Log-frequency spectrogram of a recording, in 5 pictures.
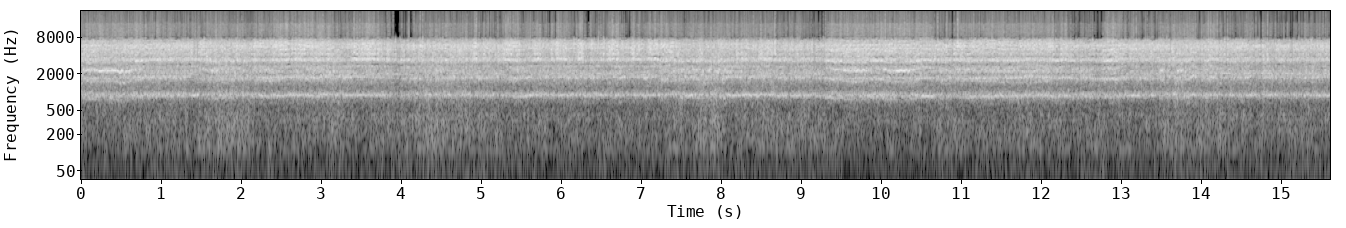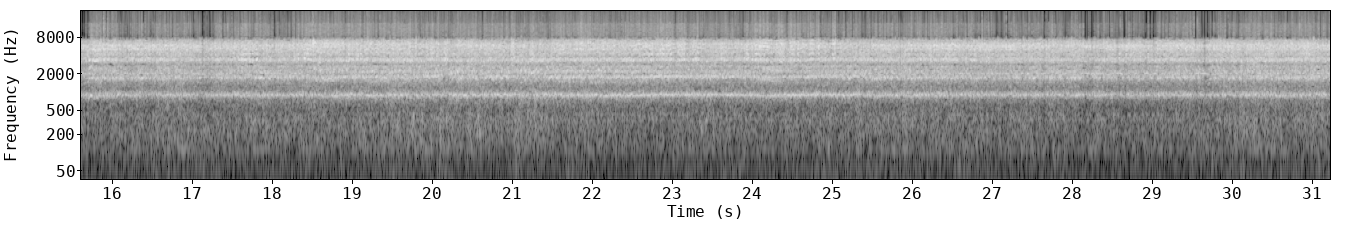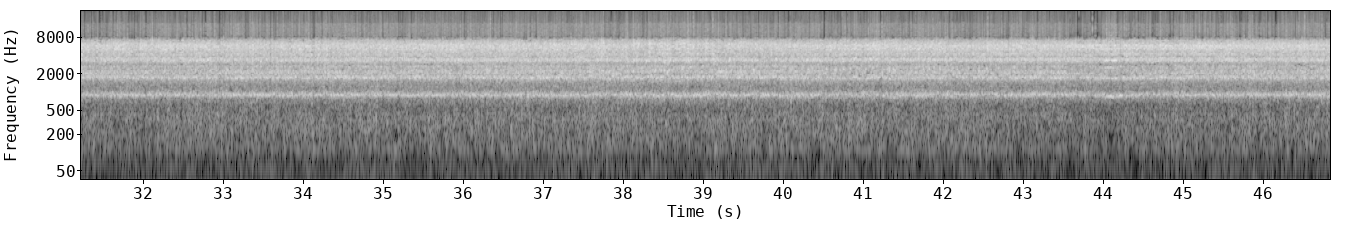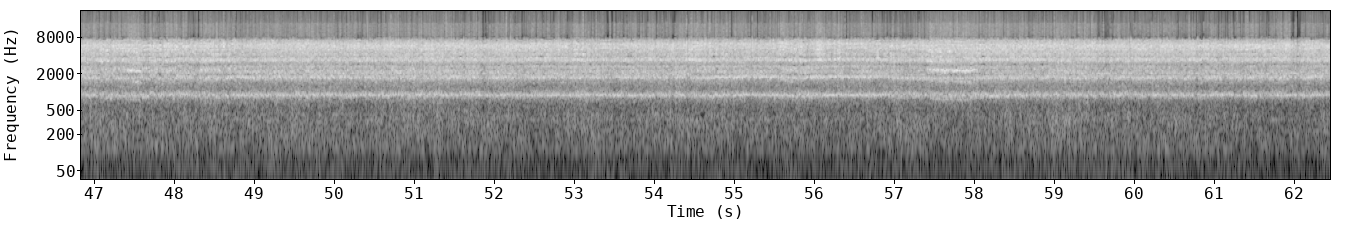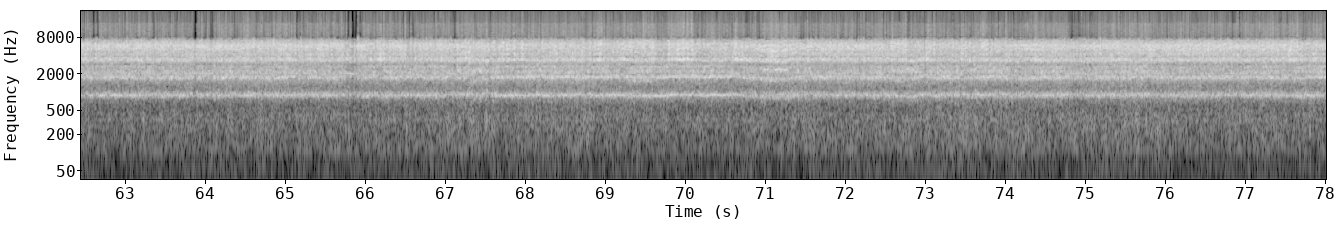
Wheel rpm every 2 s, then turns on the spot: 220, 230, 230, 230, 230, 210, 230, 230, 230, 220, 220, 220, 230, 230, 230, 230, 230, 230, 230, 230, 230, 230, 230, 220, 230, 240, 230, 230, 220, 230, 230, 230, 230, 230, 230, 230, 230, 230, 230.
none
